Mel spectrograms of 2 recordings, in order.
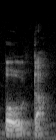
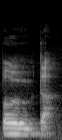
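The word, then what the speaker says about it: pouta: Finish আ বা বাংলা একতারার যে এ, যেরকম আইতি সে এ, আর এটা হলো নর্মালি ও আর ইউ মতো উচ্চারণ, যেরকম পৌতা পৌতা, ঠিক আছে, পৌতা। সো পি এর পরে ও, পৌতা।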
